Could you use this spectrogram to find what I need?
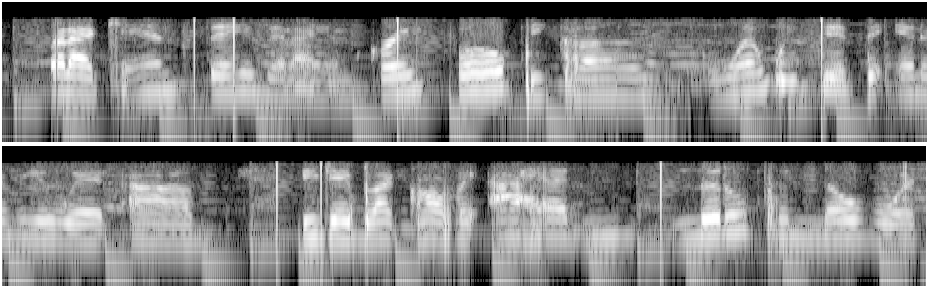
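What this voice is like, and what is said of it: Hoarse, scratchy voice. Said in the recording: “I'm still really hoarse, so I know I sound terrible ... a scratchy voice”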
